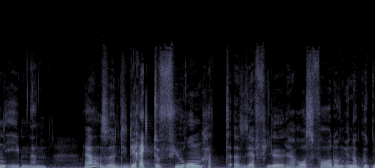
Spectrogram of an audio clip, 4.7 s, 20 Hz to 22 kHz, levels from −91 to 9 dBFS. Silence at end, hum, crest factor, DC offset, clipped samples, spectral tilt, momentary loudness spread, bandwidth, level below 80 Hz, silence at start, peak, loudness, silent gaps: 0 s; none; 22 dB; under 0.1%; under 0.1%; -5.5 dB/octave; 10 LU; 16.5 kHz; -58 dBFS; 0 s; -16 dBFS; -39 LUFS; none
